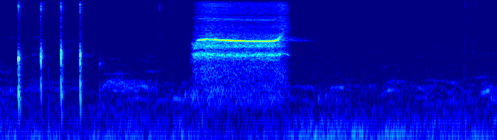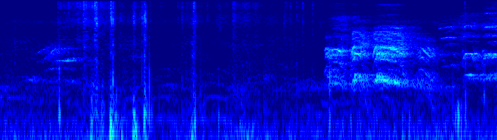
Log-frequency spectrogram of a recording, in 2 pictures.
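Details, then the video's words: Indian ringneck parakeet giving one loud, harsh screech lasting under a second, rich and broadband with a steady whistled core, among sharp clicks and faint distant chirps. "Indian Ringneck parrot /natural sounds"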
